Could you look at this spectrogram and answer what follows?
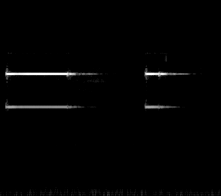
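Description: A multimeter in resistance mode gives two high, piercing continuity beeps as a TV lift box remote's button is pressed, the first long, the second shorter, clear over a faint quiet background.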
